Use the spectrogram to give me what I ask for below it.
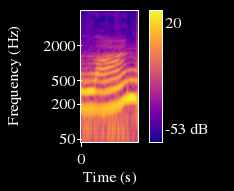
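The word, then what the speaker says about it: Lahn: river that it's situated on is called the Lan which is spelled l a hn and it flows from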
